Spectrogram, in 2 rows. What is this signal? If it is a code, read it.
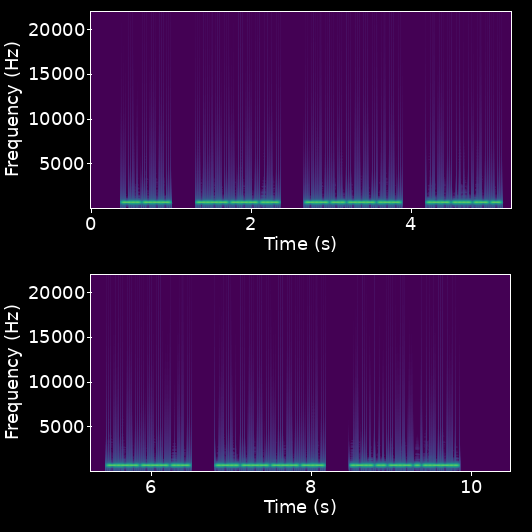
Morse code, heard as a keyed tone, about 46 wpm, 700 Hz. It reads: DO YOU KNOW WHAT YOU LOOK LIKE?
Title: 2x Word-Spacing - Sentences from Top 100 Words - 45wpm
